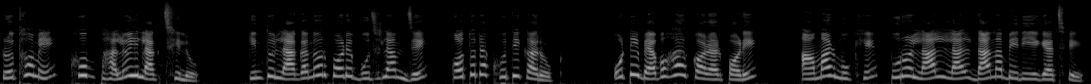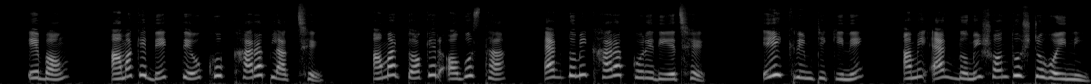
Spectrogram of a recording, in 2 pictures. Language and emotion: Bengali, neutral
